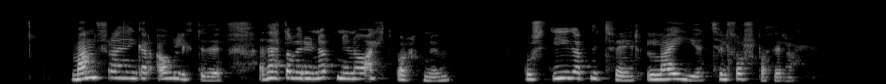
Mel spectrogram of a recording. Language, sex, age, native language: Icelandic, female, 20-29, Icelandic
